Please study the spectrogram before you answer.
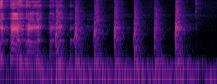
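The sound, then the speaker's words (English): Someone raps on an apartment door about six times in a quick, steady series, loud, while a voice talks briefly at the start over a low background hum. “could you get the door for fucking once?”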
